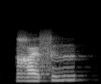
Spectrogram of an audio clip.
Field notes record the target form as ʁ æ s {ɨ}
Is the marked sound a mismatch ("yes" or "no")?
no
